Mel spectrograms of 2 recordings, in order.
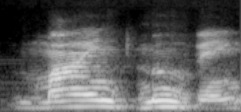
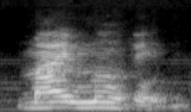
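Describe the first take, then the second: First: The d at the end of mind is pronounced. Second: The d at the end of mind is dropped. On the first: "mind moving is pronounced as my moving" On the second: "pronounced as my moving"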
